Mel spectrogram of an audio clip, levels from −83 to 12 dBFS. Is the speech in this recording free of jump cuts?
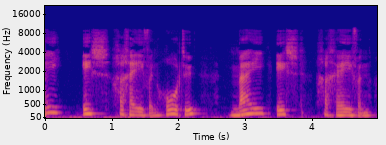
no; 1 cut; at 3.4 s

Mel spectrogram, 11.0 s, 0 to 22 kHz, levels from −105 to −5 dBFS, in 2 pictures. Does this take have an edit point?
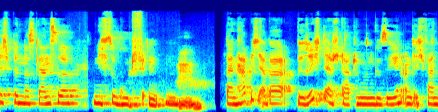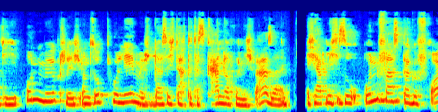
yes; 1 cut; at 5.8 s

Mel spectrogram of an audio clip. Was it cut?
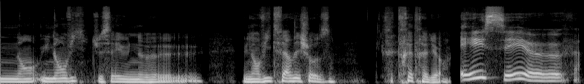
yes; 1 cut; at 4.5 s

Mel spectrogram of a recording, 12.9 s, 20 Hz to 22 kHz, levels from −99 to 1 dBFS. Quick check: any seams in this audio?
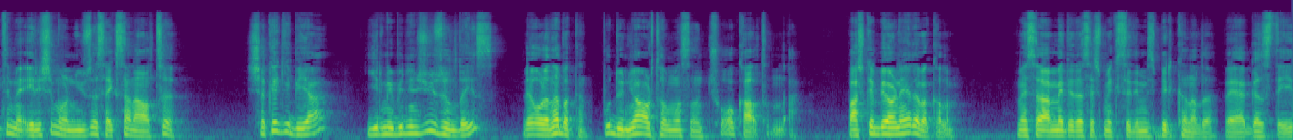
no; 0 cuts

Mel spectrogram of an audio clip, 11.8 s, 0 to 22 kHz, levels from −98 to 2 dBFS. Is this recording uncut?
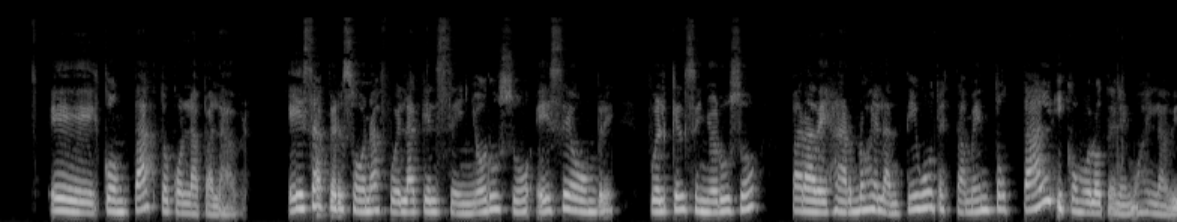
no; 1 cut; at 2.7 s

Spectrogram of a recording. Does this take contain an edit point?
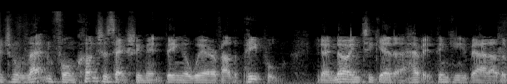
no; 0 cuts

